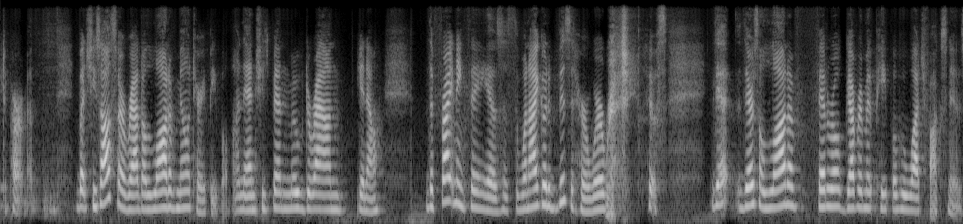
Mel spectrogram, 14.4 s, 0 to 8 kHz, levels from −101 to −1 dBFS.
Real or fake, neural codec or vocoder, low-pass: fake; codec, 16 kHz, 0.5 kbps, X-Codec, WavLM features, trained on Multilingual LibriSpeech; 7.2 kHz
